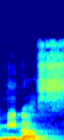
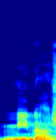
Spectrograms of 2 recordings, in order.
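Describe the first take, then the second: First: The word ends in a plain 's' sound. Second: The word ends in a full 'sh' sound. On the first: The speaker calls it wrong. "যদি আপনি মিনাস বলেন তাহলে কিন্তু হবে না" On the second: The speaker calls it right. "এই শিনটাকে তাফাস্সি করতে হবে"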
